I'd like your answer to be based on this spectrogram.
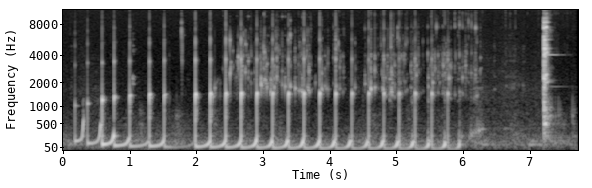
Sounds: Water, Glass, clink, Liquid, Gurgling

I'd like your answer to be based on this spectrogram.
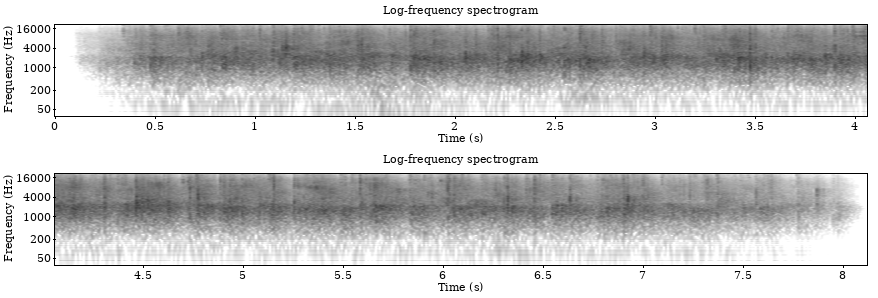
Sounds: Human group actions, Applause

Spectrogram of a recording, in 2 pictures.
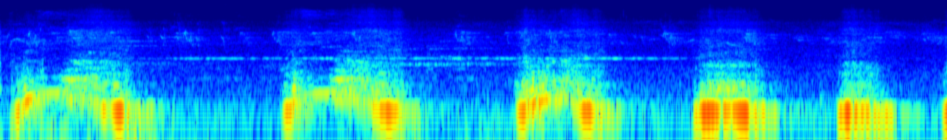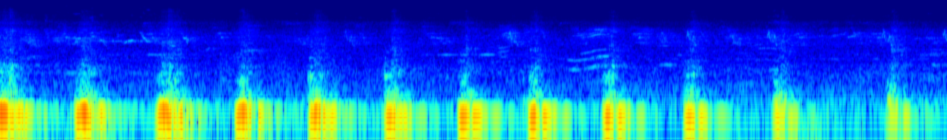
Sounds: Animal, Wild animals

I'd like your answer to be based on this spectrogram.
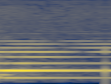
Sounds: Musical instrument, Keyboard (musical), Music, Piano

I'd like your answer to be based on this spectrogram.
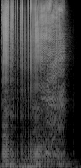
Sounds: Squeak

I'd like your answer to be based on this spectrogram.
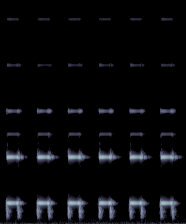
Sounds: Bus, Vehicle, Motor vehicle (road), Alarm

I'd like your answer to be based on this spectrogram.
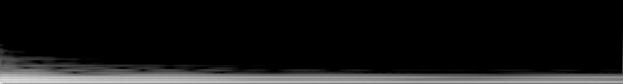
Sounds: Music, Musical instrument, Bass guitar, Guitar, Plucked string instrument

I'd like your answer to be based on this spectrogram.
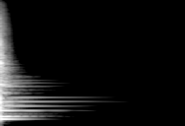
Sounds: Snare drum, Percussion, Musical instrument, Drum, Music

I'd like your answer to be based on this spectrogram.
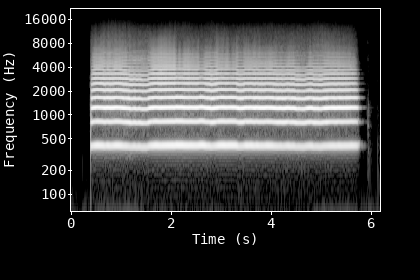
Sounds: Brass instrument, Trumpet, Music, Musical instrument

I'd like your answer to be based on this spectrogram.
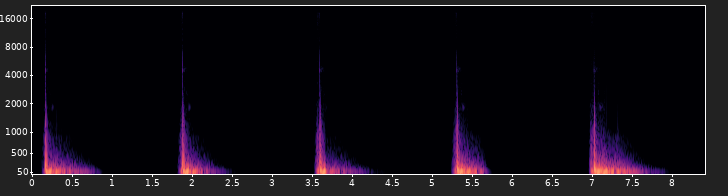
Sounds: thud

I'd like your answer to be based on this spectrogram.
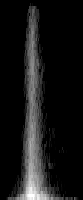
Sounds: swish

